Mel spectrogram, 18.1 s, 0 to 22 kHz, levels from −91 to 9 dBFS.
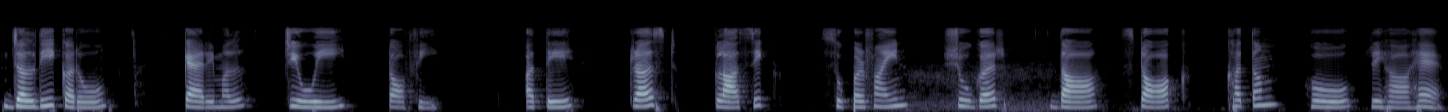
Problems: none marked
